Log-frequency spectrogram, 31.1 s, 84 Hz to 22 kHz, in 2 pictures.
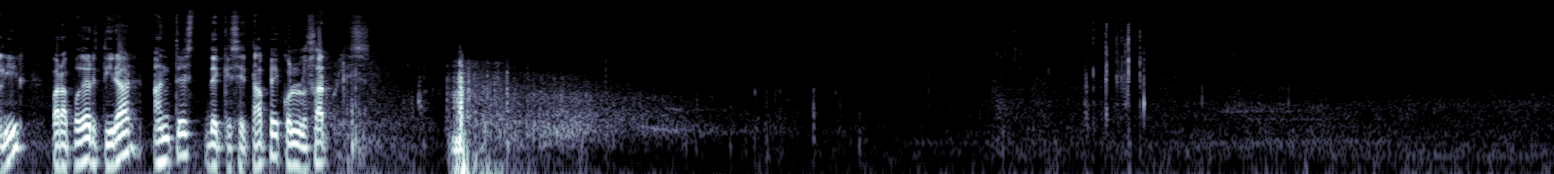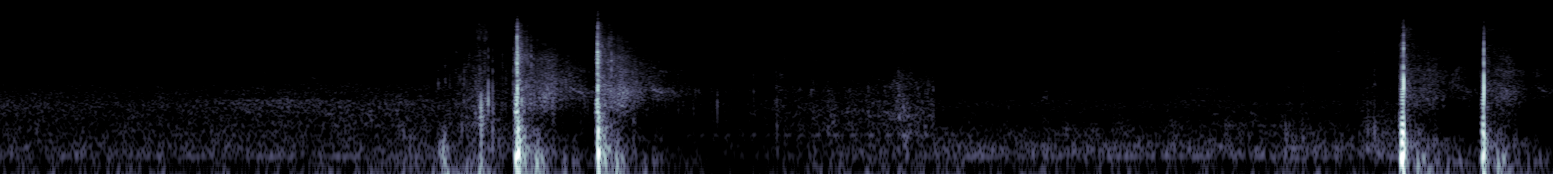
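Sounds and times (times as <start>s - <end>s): shotgun shots: 4.4s - 7.2s, 20.6s - 22.4s, 29.5s - 31.0s.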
